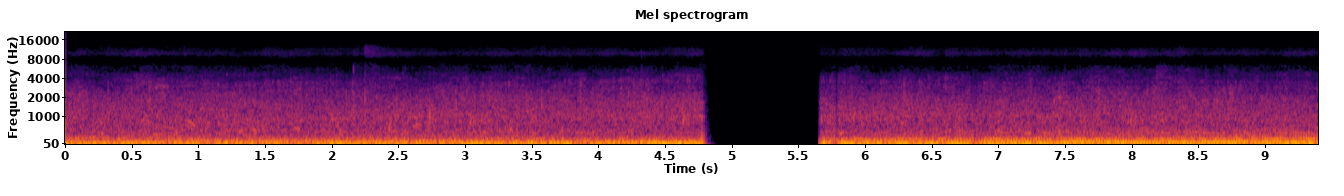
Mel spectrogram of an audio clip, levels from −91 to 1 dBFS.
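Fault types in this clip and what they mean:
long network dropout: From 4.77 s to 5.67 s the sound turns into a short fading continuation of what came just before, then about 0.77 s of silence, and resumes with roughly 880 ms missing. The likely cause is network data that never arrived.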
